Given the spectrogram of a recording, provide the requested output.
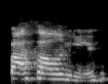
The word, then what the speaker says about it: Bartholomew: and how do you say your last name bolom you but no one gets it right yeah so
